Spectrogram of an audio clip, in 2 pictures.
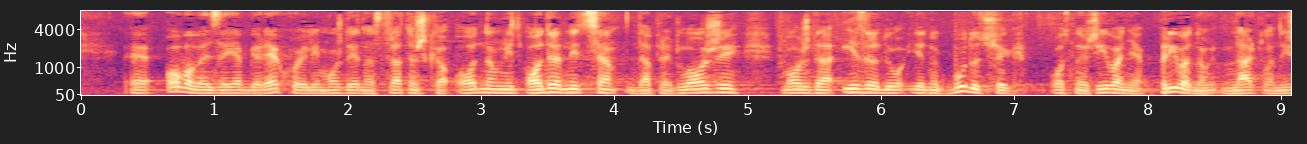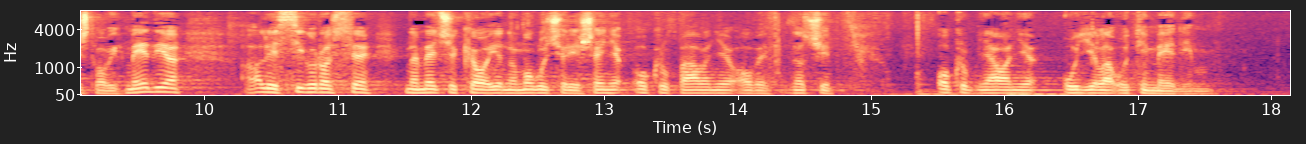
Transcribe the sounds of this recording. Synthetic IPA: o̞baʋe̞zajaːbixɾe̞koilimo̞ʒd̪aje̞d̪nast̪ɾat̪e̞ʃkaʔo̞d̪ɾed̪nit̪sad̪apɾe̞d̪lo̞ʒimo̞ʒd̪aʔizɾad̪ujed̪no̞ɡ̚bud̪ut͡ɕe̞ɡ | o̞snaʒiːʋaɲapɾiʋat̪no̞ɡnaklˠad̪niʃt̪ʋao̞ʋixme̞ːd̪ija | alisiɡuɾno̞se̞namet͡ɕekao̞jed̪no̞mo̞ɡut͡ɕe̞ɾjeʃe̞ːɲe̞ʔo̞kɾupaːʋaɲeʔo̞̰ʋeznaːt͡ʃi | okɾupɲaːʋaɲeud̪je̞lˠaʔut̪imːe̞ːd̪iima

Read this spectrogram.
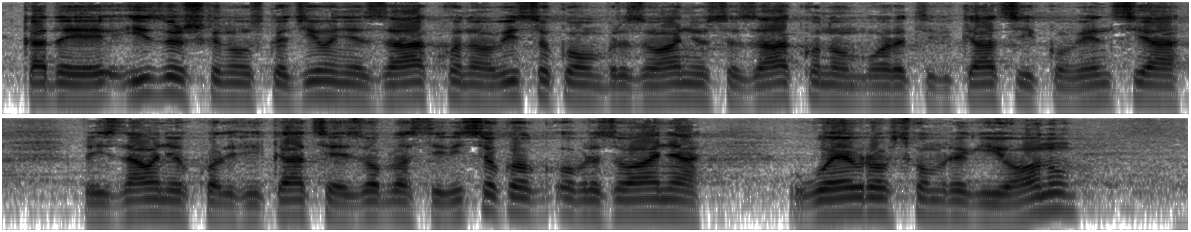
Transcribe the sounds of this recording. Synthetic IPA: kad̪aje̞izʋr̩ʃeno̞usklˠad͡ʑiːʋaɲe̞zaːko̞naoʋiso̞ko̞mo̞bɾazo̞ʋaːɲusazaːko̞no̞mo̞ɾat̪ifikaːt̪sijiko̞nʋe̞nt̪sija | pɾiznaːʋaɲokʋalifikaːt̪sijaizo̞blˠaːst̪iʋiso̞ko̞ɡobɾazo̞ʋaːɲa | ue̞ʋɾo̞psko̞mɾe̞ɡio̞ːnu

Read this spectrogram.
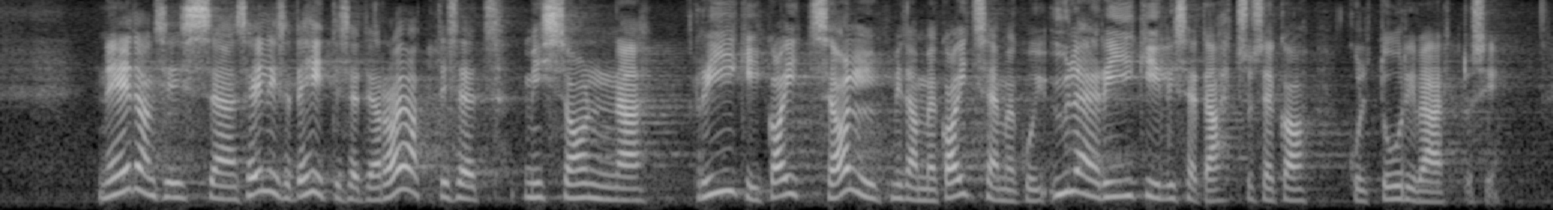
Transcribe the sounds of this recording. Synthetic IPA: ne̞ːd̪̥o̞nsiːsse̞lʲːis̬e̞d̪e̞ɦit̪ːˑise̞d̪̥jɑɾɑjɑt̪ːˑise̞d̪̥misːo̞nriːɡ̥ikɑjt̪se̞ɑlːmid̪̥ɑme̞kɑjt̪se̞me̞kujʔyle̞ɾiːɡ̥ilise̞t̪æht̪suse̞ɡ̥ɑ | kult̪ːˑuːɾivæːrt̪ːˑusḭ

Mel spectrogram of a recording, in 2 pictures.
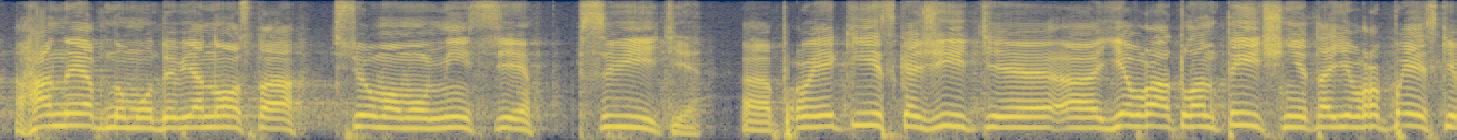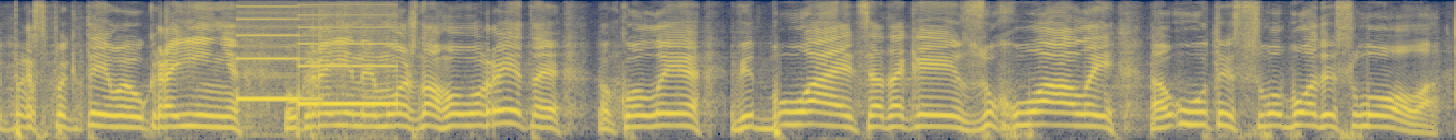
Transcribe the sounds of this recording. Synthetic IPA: ɦɐnɛbnɔmʊd̪eʋʲjɐnɔst̪ɐsʲɔmɔmʊmʲisʲt͡sʲi | wsʲʋʲitʲḭ | pɾɔjɐkʲiskɐʒʲitʲ | jeʋɾɔɐt̪lˠɐnt̪ɪt͡ʃnʲit̪ɐjewɾɔpɛjsʲkʲiperspekt̪ɪʋɪʊkɾɐjinʲiukɾɐjinɪmɔʒnɐɦɔʋɔɾɪt̪ɪkɔlˠɪʋʲid̪̚bʊʋɑjet͡sʲːɐt̪ɐkɪjzʊxʋɑlˠɪjut̪ɪsksʋɔbɔd̪ɪslˠɔʋɐ̰

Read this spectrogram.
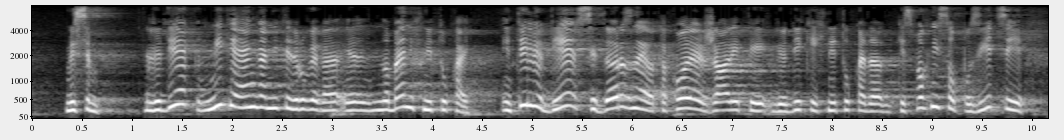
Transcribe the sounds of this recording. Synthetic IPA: mislimlʲjud̪jeːnit̪iɛŋɡanit̪id̪ɾuːɡɛɡanɔbɛnixnit̪uːkajint̪iːljud̪jeːsid̪əɾznɛjɔt̪akoːlɛʒaːlit̪iljud̪iːkiixnit̪uːkajd̪akisplɔxniːsɔɔpɔziːt̪siji

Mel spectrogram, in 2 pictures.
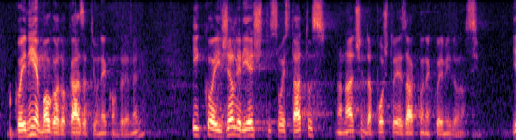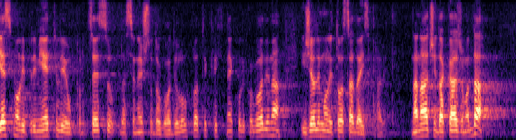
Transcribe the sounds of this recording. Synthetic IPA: ko̞jinije̞mo̞ɡaod̪o̞kaːzat̪iune̞ko̞mʋɾe̞me̞nu | iko̞jiʒe̞liɾje̞ːʃi̥t̪isʋo̞ːjst̪at̪usnanaːt͡ʃind̪apo̞ʃt̪uje̞zaːko̞ne̞ko̞je̞miːd̪o̞̰no̰si̥mo | jesmo̞lipɾimje̞ːt̪iliupɾo̞t̪se̞sud̪ase̞ne̞ʃt̪o̞d̪o̞ɡo̞d̪ilˠo̞upɾo̞t̪e̞klixne̞ko̞liko̞ɡo̞d̪inaiʒe̞limo̞lit̪o̞ːsad̪aispɾa̰ʋit̪i̥ | nanaːt͡ʃind̪akaːʒe̞mo̞d̪a

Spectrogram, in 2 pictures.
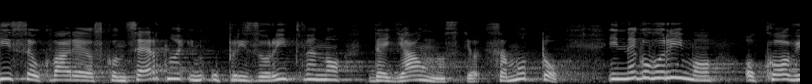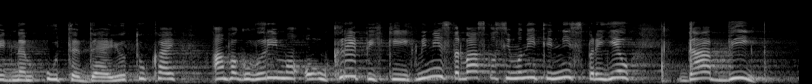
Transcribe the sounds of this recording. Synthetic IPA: kisɛukʋaːɾjajɔskɔnt̪sɛɾt̪nɔʔinupɾizɔɾit̪ʋɛnɔd̪ɛjawnɔst̪jɔsamoːt̪oː | inːɛɡɔʋɔɾiːmɔ | ɔkʰɔʋid̪nɛmut̪ɛd̪ɛjut̪uːkaj | amp̬ak̚ɡɔʋɔɾiːmɔʔɔukɾeːpixkijixminist̪əɾʋaːskɔsimɔnit̪inispɾɛjeːwd̪abi

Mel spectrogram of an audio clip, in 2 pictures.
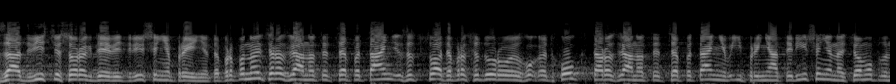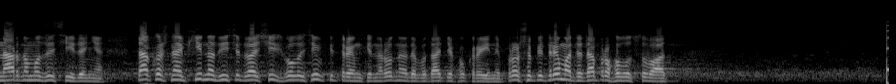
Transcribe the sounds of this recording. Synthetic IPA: zɐd̪ʋʲisʲtʲisɔɾɐɡd̪ɛʋʲjɐtʲɾʲiʃenʲːɐpɾɪjnʲɐt̪ɐpɾɔpɔnujet͡sʲːɐɾɔzʲlʲanʊt̪ɪt̪sɛpt̪ɑnʲzɐst̪ɔ̥sʊʋɑt̪ɪpɾɔt̪sed̪uɾʊɛd̪xɔkt̪ɐɾɔzʲɦlʲanʊt̪ɪt̪sɛpɪt̪ɑnʲːɐipɾɪjnʲat̪ɪɾʲiʃenʲːɐnɐt͡sʲɔmʊplˠenɑrnɔmʊzɐsʲid̪ɐnʲːi | t̪ɑkɔʒneɔpxʲid̪nɔd̪ʋʲisʲtʲɐd̪ʋasʲʃisʲtʲɦɔlˠɔsʲiwpʲit̪t̪ːɾɪmkɪnɐɾɔd̪nɪɣd̪epʊt̪ɑtʲifʊkɾɐjinɪpɾɔʃɔpʲit̪t̪ːɾɪmɐt̪ɪt̪ɐpɾɔɦɔlˠɔsʊʋɑt̪ɪ̥

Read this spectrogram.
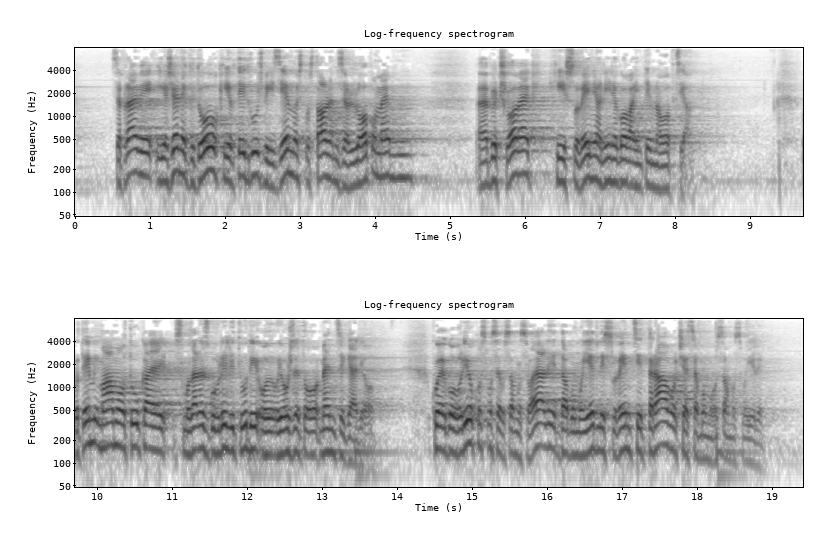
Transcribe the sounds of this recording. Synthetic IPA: sɛpɾaːʋijɛʒɛnɛɡd̪oːkijɛwt̪ɛjd̪ɾuːʒbiːzjeːmnɔispɔst̪aːwlʲjɛnzɛlopɔmẽmbn | ɛbiwt͡ʃlɔːʋɛkʰːislɔʋeːnijaniɲɛɡɔːʋaint̪imnaoːpt̪sḭja̰ | pɔt̪emimaːmɔt̪uːkajsmɔd̪aːnɛzɡɔʋoɾiːlit̪uːd̪iʔɔjoːʒzɛt̪ɔmɛnsiɡɛ̰lḭɔ̰ | kɔjɛɡɔʋɔɾiwkɔsmɔsɛɔsamɔsʋaːjalid̪abomɔjeːd̪lislɔʋensit̪ɾaːʋɔt͡ʃɛsɛbomɔɔsamɔsʋɔjilḭ

